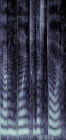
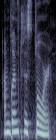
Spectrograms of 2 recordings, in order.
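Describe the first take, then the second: First: All words get roughly even stress and timing. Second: The word store is stressed and lengthened. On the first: "si yo quisiera decir" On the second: "un nativo lo diría ... hace el acento en la palabra store"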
